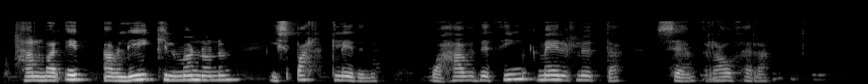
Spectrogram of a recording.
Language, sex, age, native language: Icelandic, female, 50-59, Icelandic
